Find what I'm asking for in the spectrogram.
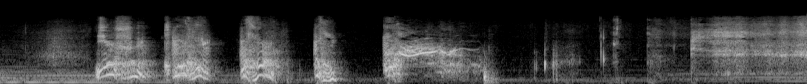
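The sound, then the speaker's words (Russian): A man coughs after choking on a crumb: five loud, harsh, spluttering coughs come in quick succession, followed by quieter sputters and breaths. “Все в порядке, крошкой поперхнулся.”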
